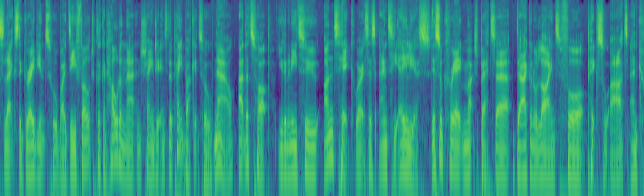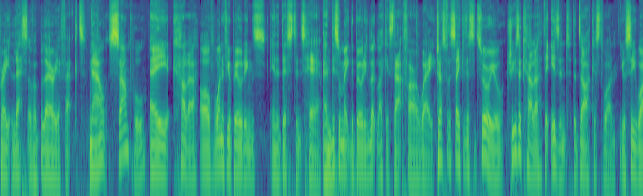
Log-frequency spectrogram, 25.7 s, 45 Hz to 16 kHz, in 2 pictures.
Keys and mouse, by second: 1.2 click, 3.3 click, 7.5 click.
